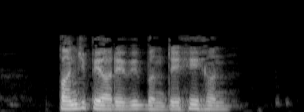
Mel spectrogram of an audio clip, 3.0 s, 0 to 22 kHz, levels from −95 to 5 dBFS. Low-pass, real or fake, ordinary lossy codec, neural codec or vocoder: 7.2 kHz; real; MP3, 24 kbps; none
